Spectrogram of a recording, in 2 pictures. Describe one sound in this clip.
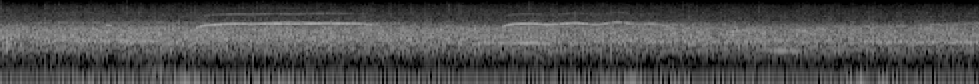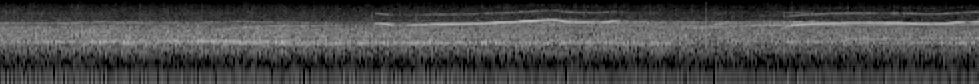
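People in a crowd whistle shrilly.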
